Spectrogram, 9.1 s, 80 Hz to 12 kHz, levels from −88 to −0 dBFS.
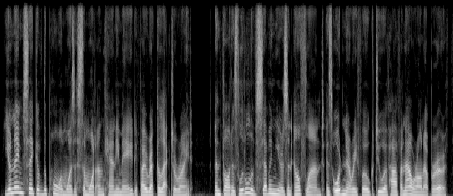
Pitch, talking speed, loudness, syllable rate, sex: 205 Hz, 225 wpm, -18 LUFS, 6.1 syllables/s, female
